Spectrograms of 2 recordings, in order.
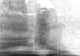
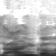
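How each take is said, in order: First: The name sounds like the word angel. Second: The name sounds like the word angle. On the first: The speaker calls it wrong. "I always like to call him angel" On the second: The speaker calls it right. "correct pronunciation is angle"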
